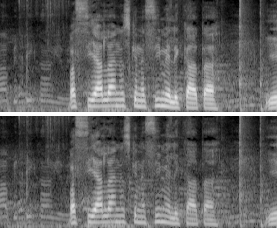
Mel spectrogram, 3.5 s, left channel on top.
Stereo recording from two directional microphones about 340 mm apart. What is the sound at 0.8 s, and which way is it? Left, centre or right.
Speech, centre.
